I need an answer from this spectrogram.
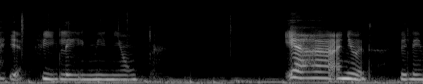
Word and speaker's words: filet mignon: I was poking at his pronunciation. Yeah, filet mignon.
